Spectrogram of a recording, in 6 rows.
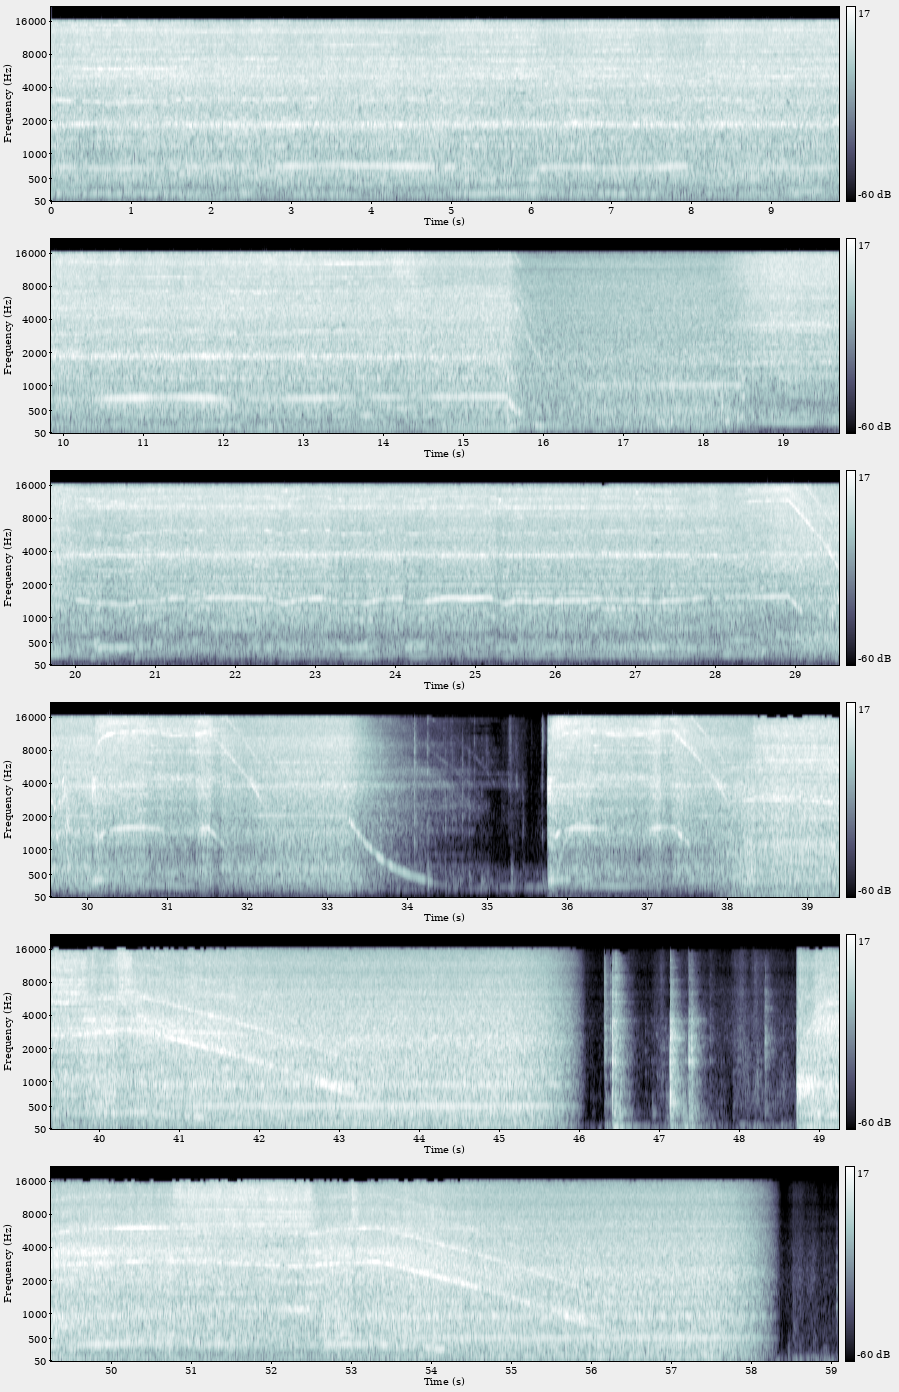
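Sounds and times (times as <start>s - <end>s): table saw ripping wood: 0.0s - 34.7s, 35.8s - 46.0s, 48.7s - 58.3s
mitre saw cutting dowels: 0.0s - 35.0s, 35.7s - 46.0s, 48.7s - 58.3s.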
